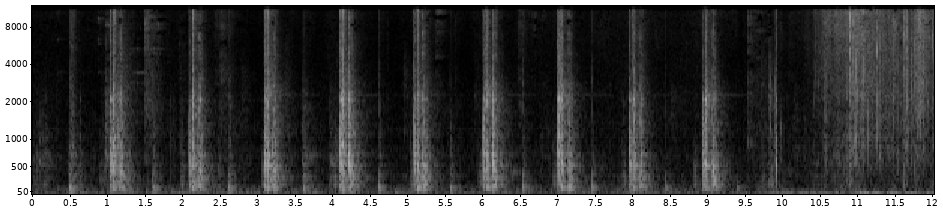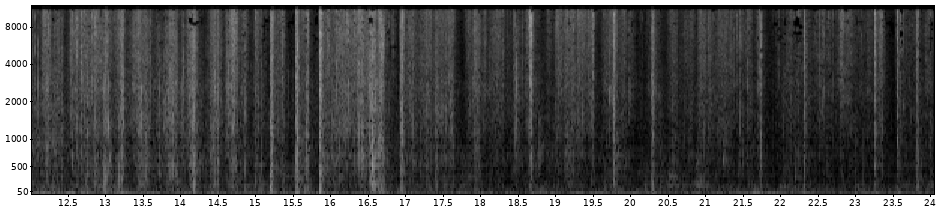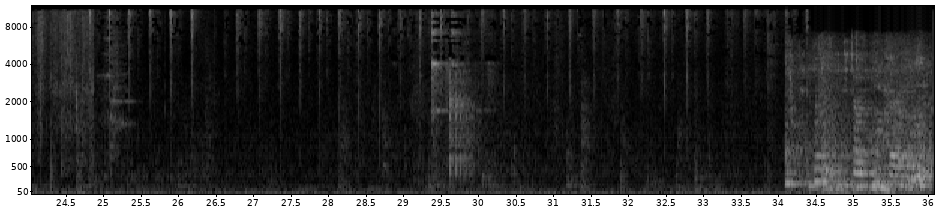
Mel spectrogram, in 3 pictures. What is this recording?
French students from
Léon Grimault school, Rennes used MySounds from Germans students at the Berlin Metropolitan school to create this composition intituled "Funny Sounds".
